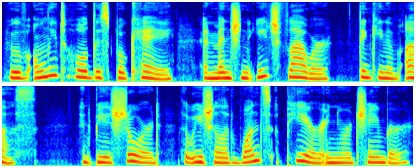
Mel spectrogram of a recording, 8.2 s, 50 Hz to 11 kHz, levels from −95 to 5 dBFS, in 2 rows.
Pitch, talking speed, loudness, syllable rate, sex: 225 Hz, 190 wpm, -16 LUFS, 5.1 syllables/s, female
